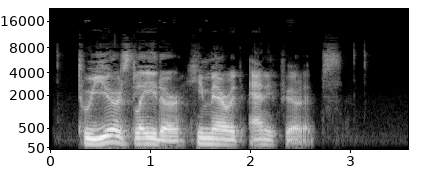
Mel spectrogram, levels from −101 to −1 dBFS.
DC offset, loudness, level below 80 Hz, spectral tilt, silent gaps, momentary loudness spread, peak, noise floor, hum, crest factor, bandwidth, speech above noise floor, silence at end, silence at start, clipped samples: under 0.1%; -15 LUFS; -56 dBFS; -6 dB/octave; none; 12 LU; -2 dBFS; -65 dBFS; none; 14 dB; 7.6 kHz; 50 dB; 1 s; 0.3 s; under 0.1%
